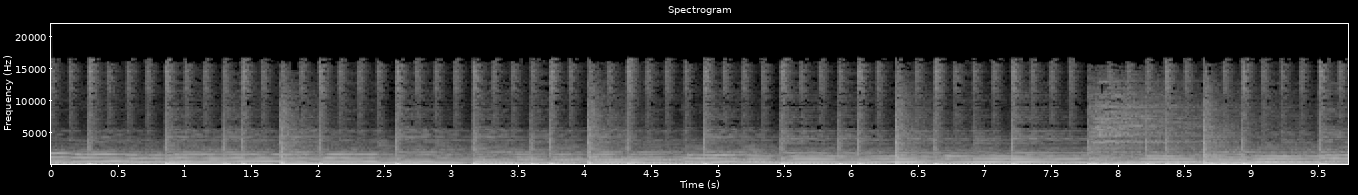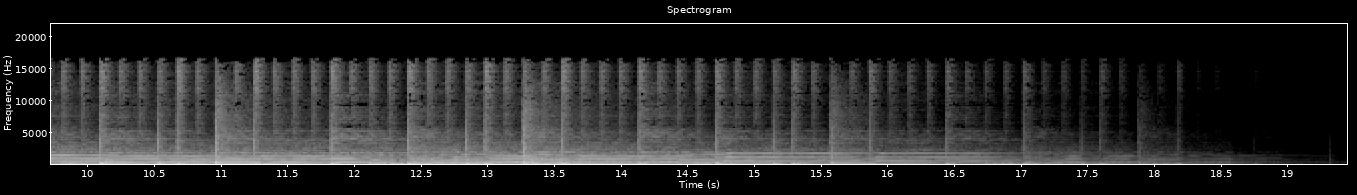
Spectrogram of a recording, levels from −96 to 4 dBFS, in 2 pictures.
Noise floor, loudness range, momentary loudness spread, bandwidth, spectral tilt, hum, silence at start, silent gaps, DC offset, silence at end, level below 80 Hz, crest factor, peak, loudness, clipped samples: -79 dBFS; 11 LU; 10 LU; 17 kHz; -5.5 dB/octave; none; 0 s; none; under 0.1%; 1.25 s; -28 dBFS; 18 dB; -6 dBFS; -26 LUFS; under 0.1%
